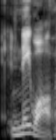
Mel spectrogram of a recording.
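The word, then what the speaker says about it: nagual: Uh naywal is the how you pronounce Yeah.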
